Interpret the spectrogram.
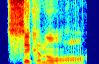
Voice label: "sycomore", British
